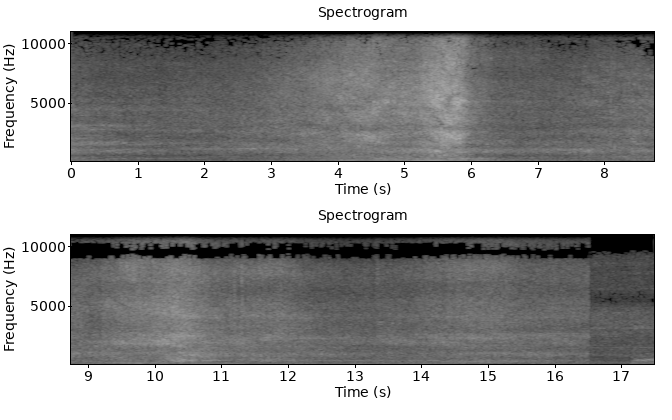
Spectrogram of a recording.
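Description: Road traffic on a busy city street: a steady hum of engines and tyres, with a louder vehicle going by about four to six seconds in and another about ten seconds in.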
